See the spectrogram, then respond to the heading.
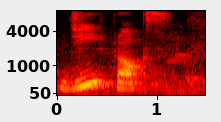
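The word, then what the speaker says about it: xerox: आर ओ एक्स तो रोक्स क्या बन गया जी रोक्स ऐसे ही नेक्स्ट लिखा हुआ ई एक्स ए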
